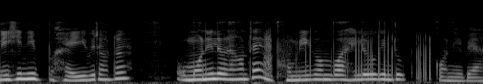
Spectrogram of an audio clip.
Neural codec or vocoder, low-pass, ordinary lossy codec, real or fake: none; none; none; real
